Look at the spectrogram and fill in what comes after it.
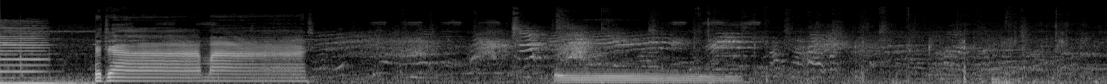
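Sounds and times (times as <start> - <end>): children talking: 1.9 - 11.0.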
